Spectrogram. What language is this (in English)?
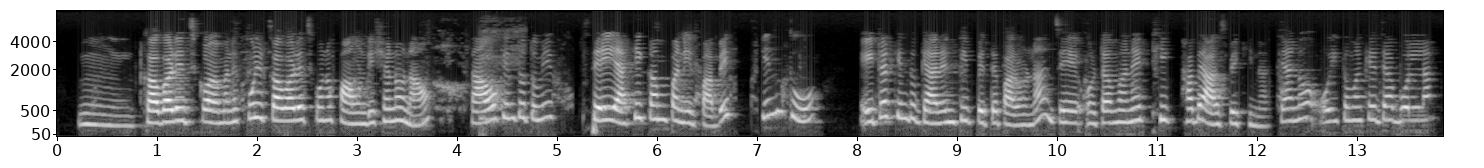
Bangla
